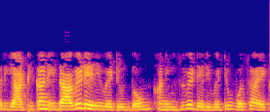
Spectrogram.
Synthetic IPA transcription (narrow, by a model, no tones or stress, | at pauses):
əɾjaʈʰikaɽ̃iːɖaʋeɖeɾiʋeʈiʋd̪onañiud͡zʋeɖeɾiʋeʈiʋʋəsaek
